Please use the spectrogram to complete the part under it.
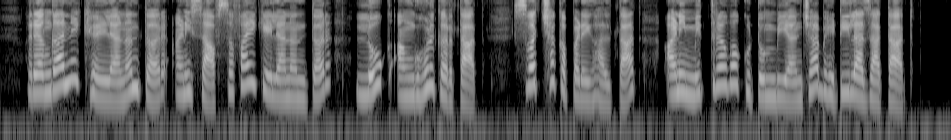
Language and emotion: Marathi, neutral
